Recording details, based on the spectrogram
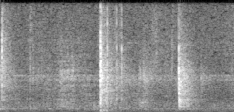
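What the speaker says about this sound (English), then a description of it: "I'm gonna just grab a knife to scrape this off of here" A metal knife scrapes homemade avocado oil mayonnaise off a container, two short clinking scrapes close up about a second apart over a quiet kitchen background.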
